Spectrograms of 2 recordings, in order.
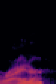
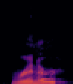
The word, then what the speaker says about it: Renner: Is it not Reiner? Shut the fuck up. You know it. Renner?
